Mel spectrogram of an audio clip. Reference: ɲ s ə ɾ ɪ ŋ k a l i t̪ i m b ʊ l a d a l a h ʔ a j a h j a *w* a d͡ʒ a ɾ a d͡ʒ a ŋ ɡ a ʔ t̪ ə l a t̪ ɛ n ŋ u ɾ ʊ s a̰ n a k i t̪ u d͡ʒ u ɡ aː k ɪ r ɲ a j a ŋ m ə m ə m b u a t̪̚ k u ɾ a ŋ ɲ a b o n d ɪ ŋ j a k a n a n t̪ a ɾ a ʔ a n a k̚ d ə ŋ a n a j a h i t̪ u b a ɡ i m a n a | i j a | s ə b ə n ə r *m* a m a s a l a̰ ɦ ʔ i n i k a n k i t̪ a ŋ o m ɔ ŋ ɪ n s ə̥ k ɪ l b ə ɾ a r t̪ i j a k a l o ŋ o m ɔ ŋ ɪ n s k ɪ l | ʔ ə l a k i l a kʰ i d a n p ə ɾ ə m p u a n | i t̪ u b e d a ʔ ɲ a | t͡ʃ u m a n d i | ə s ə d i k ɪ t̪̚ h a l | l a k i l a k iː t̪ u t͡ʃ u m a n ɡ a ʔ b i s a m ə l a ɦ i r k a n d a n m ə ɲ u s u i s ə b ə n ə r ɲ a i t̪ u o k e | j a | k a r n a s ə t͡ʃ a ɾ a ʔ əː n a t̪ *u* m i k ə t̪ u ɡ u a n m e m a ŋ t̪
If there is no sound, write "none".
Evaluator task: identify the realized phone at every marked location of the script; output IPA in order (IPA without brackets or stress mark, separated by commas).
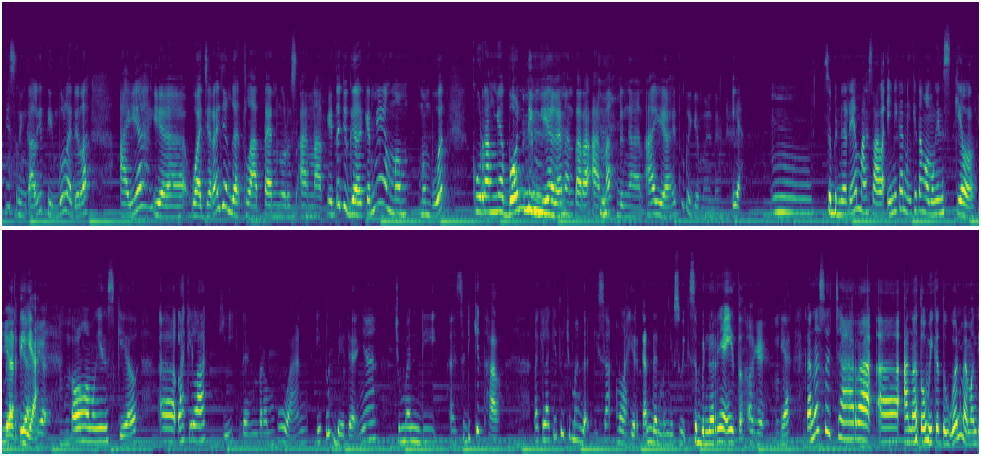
w, ɲ, o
